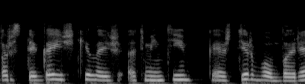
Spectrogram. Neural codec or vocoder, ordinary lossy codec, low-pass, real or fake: none; Opus, 24 kbps; 7.2 kHz; real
